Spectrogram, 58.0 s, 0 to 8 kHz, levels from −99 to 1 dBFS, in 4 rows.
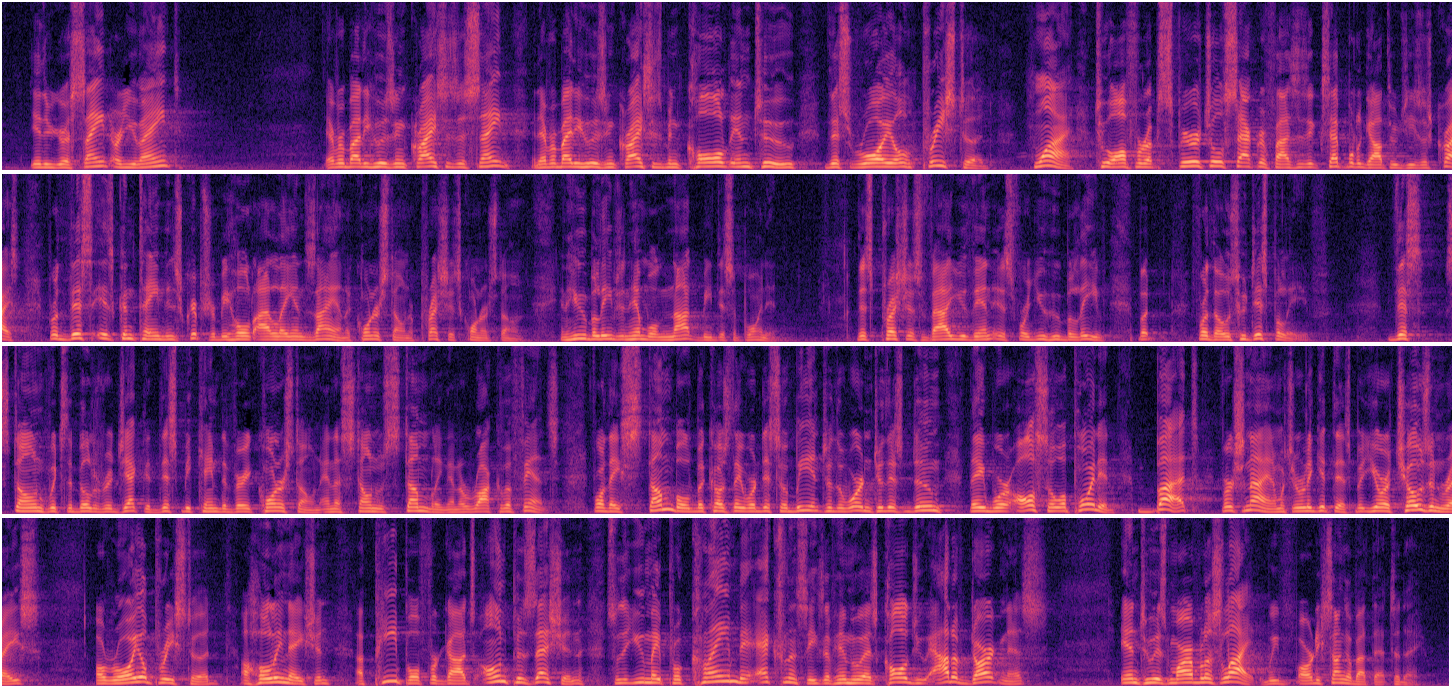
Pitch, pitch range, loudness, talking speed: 160 Hz, 140-180 Hz, -23 LUFS, 180 wpm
